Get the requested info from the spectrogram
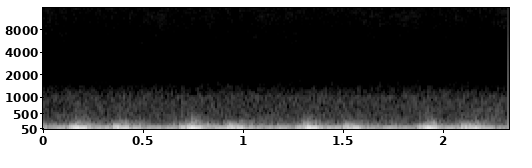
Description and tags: Beating heart. Pressed my phone against my neck to record this.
